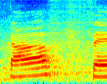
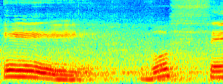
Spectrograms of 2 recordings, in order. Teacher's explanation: o e tem um som mais aberto e o e tem um som mais fechado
